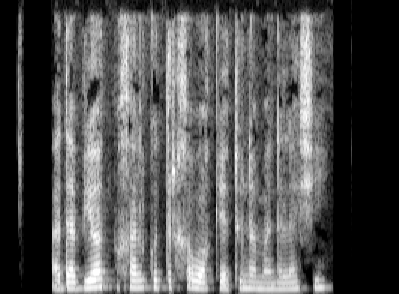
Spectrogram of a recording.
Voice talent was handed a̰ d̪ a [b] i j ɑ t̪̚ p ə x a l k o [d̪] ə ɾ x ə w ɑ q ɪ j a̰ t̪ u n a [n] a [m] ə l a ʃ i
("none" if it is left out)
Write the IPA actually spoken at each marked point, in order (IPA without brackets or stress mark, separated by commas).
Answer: b, t̪, m, n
